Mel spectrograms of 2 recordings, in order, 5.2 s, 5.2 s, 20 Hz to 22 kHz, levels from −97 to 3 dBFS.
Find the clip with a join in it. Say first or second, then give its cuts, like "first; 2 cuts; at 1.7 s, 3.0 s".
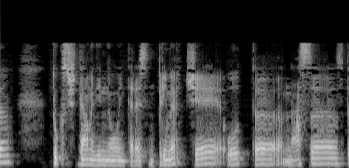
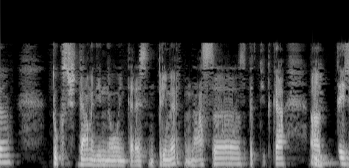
second; 2 cuts; at 2.8 s, 3.9 s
